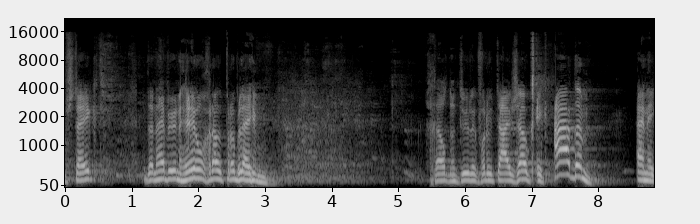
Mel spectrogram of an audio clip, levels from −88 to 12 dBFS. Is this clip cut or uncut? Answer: cut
